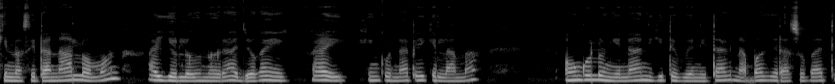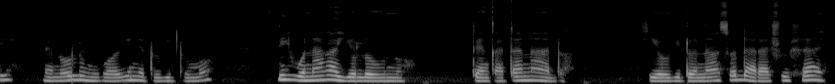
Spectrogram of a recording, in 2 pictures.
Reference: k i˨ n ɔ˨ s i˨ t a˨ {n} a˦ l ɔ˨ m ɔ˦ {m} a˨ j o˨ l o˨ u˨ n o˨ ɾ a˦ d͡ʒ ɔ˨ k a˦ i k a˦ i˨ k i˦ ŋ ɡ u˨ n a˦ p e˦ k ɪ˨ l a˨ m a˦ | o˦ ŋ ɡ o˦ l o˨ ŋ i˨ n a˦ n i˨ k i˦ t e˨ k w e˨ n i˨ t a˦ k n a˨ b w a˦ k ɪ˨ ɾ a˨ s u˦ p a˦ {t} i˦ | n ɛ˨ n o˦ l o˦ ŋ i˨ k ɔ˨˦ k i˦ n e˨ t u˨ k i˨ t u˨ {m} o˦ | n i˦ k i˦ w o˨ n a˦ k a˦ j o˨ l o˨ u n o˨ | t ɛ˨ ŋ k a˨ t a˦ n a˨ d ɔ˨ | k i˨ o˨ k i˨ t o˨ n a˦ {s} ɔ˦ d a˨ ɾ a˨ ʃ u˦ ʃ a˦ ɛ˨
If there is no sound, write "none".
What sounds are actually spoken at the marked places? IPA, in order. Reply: n, n, t, m, s

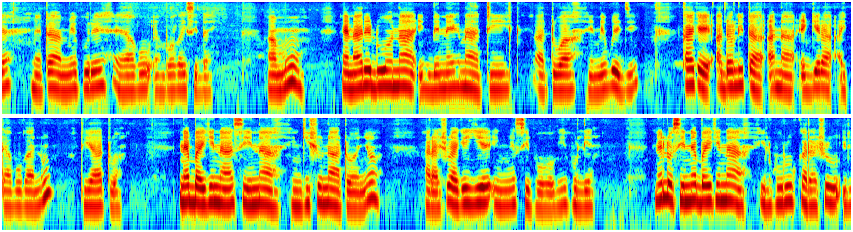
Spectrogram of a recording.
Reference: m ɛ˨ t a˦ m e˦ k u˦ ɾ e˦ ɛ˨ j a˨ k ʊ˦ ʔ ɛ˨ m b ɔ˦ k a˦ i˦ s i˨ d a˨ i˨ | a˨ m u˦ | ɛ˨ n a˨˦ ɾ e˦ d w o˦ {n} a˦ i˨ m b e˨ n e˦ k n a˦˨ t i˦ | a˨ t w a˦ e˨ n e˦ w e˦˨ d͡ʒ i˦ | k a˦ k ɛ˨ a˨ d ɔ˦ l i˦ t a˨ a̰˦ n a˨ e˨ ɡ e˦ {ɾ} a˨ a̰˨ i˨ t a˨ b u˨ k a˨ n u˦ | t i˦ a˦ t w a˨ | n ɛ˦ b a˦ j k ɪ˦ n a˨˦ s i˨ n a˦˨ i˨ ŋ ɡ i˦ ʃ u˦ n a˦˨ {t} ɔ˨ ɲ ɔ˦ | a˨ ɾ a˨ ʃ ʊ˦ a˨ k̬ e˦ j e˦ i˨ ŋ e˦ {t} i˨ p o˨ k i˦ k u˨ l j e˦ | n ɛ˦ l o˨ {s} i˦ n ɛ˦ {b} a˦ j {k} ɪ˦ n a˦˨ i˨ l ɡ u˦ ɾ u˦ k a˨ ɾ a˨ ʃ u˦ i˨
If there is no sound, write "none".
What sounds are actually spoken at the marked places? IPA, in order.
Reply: n, ɾ, t, s, s, b, k

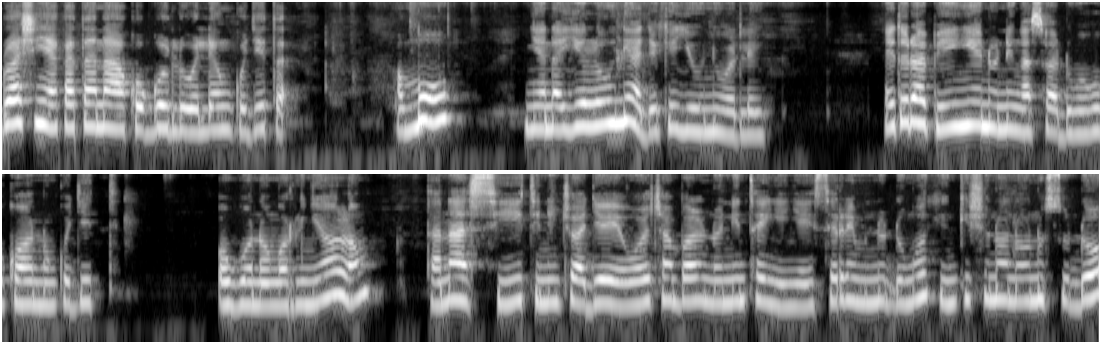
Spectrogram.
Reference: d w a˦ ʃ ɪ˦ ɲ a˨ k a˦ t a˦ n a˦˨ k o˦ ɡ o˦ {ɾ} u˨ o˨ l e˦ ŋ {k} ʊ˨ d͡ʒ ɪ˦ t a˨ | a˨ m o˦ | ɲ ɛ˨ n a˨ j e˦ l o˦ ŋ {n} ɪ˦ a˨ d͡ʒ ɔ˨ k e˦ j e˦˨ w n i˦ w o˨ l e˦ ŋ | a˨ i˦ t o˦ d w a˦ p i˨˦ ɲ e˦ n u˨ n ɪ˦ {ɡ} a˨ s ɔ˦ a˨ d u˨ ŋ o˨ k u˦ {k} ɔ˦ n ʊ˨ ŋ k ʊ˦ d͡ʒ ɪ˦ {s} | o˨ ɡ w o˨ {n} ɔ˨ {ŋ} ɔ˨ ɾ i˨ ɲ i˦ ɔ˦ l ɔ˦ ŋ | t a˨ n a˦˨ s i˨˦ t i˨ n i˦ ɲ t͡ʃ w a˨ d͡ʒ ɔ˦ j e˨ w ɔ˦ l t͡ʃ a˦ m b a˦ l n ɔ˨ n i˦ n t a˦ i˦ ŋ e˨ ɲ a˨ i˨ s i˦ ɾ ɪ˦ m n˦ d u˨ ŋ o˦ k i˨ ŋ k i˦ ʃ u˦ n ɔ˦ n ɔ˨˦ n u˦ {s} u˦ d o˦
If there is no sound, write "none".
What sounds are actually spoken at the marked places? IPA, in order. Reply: l, k, n, ŋ, k, t, n, ŋ, s

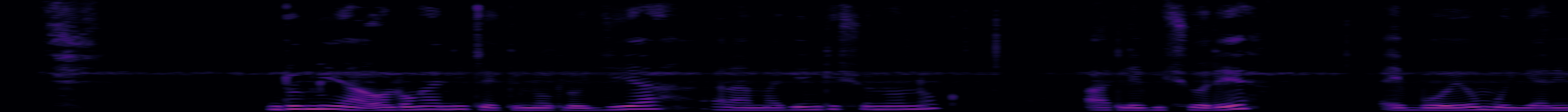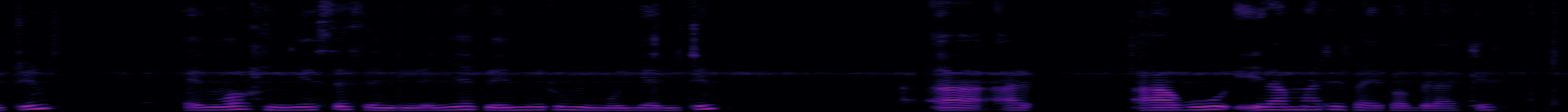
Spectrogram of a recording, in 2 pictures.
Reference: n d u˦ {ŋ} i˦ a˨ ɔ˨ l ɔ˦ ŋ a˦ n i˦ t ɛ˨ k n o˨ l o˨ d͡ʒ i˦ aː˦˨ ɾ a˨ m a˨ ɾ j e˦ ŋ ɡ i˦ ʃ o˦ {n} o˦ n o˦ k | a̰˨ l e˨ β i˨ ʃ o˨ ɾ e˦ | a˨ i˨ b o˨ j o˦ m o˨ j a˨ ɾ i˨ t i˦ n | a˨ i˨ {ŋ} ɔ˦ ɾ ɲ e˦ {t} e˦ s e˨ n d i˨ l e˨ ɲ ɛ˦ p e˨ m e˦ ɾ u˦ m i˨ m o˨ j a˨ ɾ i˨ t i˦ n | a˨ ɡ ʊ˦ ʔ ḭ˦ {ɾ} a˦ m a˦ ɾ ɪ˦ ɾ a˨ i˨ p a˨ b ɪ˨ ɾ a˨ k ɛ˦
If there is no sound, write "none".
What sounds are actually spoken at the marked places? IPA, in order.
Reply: m, n, ŋ, s, ɾ

